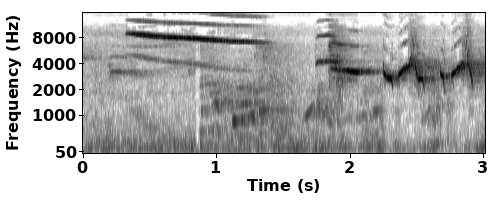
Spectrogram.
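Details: Orange-headed thrush, kept bird, recording used as a lure to prompt a silent bird to sing: long clear descending whistles, then a quieter rising whistle and a burst of fast, varied warbling notes.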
